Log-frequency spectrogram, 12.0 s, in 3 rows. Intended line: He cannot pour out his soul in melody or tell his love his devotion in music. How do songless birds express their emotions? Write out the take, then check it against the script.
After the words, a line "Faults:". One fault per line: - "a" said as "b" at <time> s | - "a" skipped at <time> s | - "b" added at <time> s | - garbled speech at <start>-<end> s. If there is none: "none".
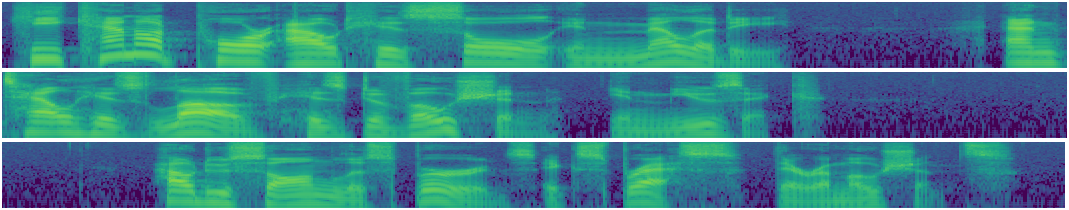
He cannot pour out his soul in melody and tell his love his devotion in music. How do songless birds express their emotions?
Faults:
- "or" said as "and" at 3.8 s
